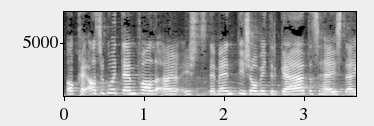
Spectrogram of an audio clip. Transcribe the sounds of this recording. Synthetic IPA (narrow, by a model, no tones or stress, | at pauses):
okʰeːʔɑlsoɡuət̪̚dɛmfɑlɛːɪʃsd̥ɛmɛntiʃoʋɪd̪əɾɡ̥æːd̥ɑshɛɪstɛ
